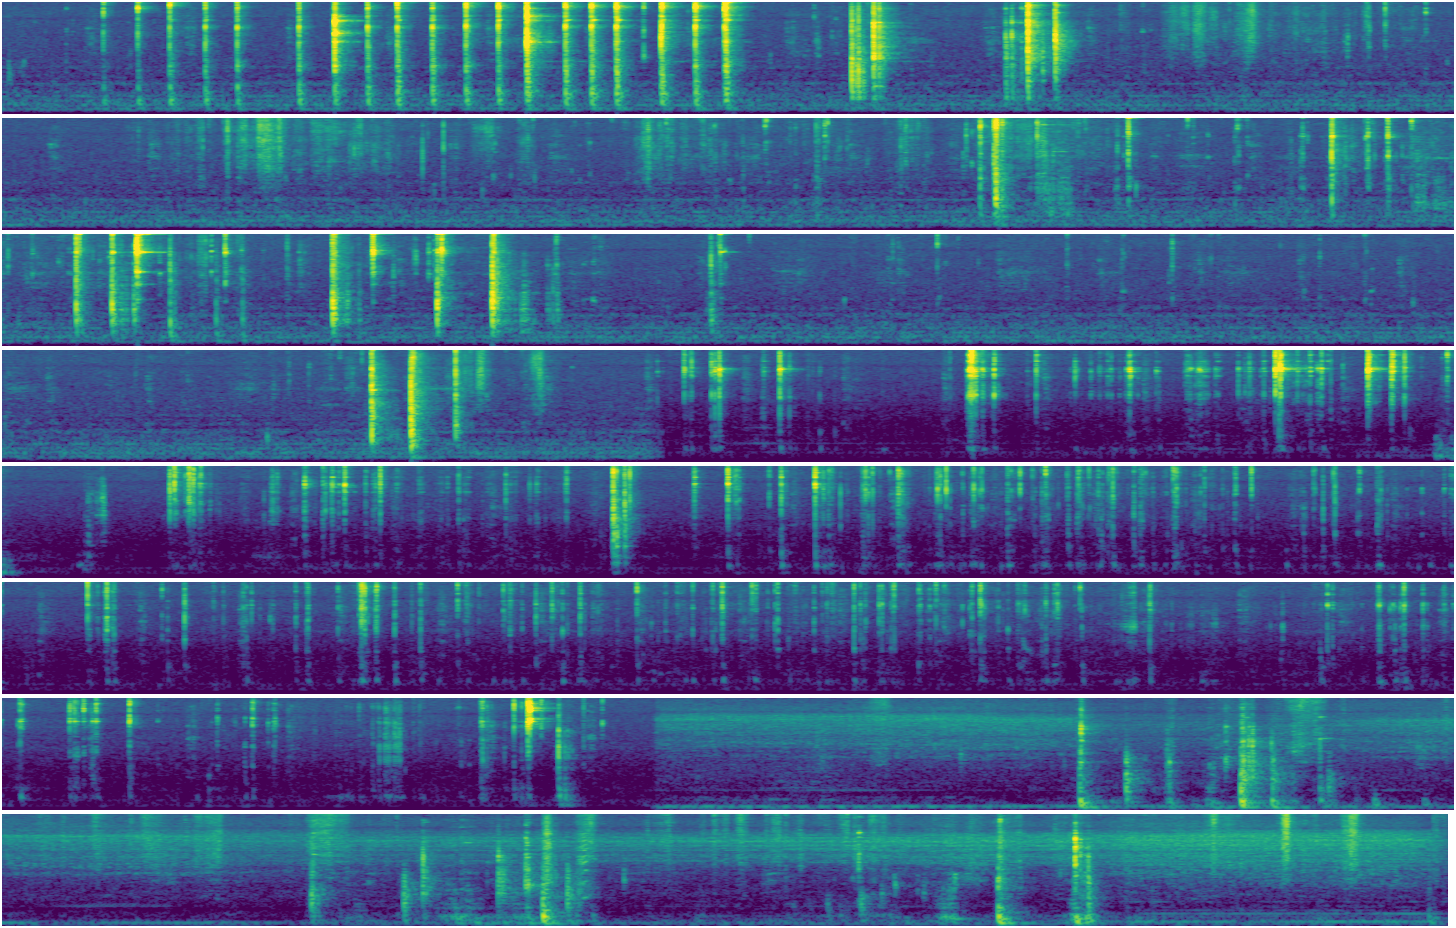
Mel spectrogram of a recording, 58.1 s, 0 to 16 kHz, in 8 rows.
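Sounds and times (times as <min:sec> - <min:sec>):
steady hum: 0:00.0 - 0:25.1, 0:46.8 - 0:58.0
small metal parts clinking: 0:13.8 - 0:17.3.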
